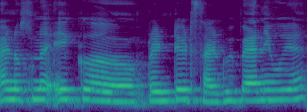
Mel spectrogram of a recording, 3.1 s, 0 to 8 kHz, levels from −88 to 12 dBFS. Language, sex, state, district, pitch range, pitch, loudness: Hindi, female, Uttar Pradesh, Jyotiba Phule Nagar, 205-235 Hz, 225 Hz, -27 LUFS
